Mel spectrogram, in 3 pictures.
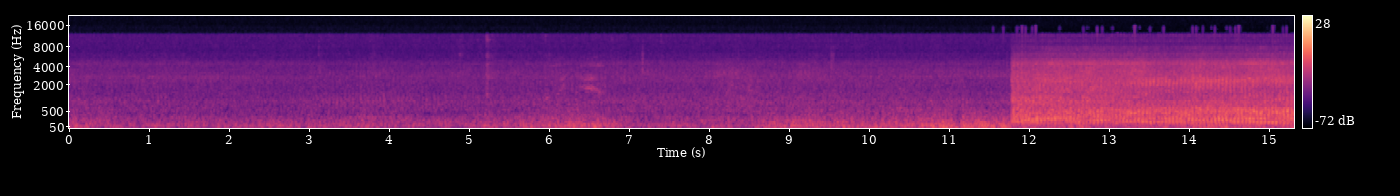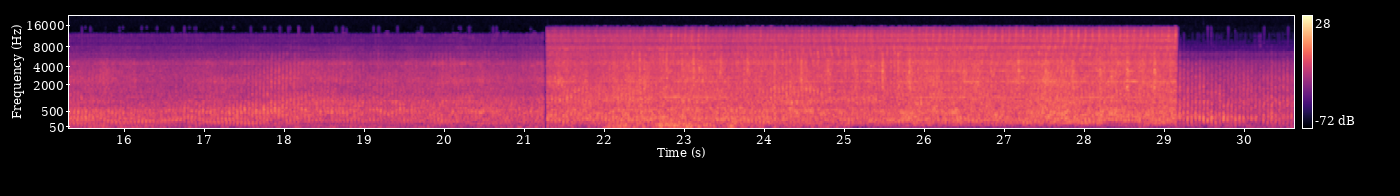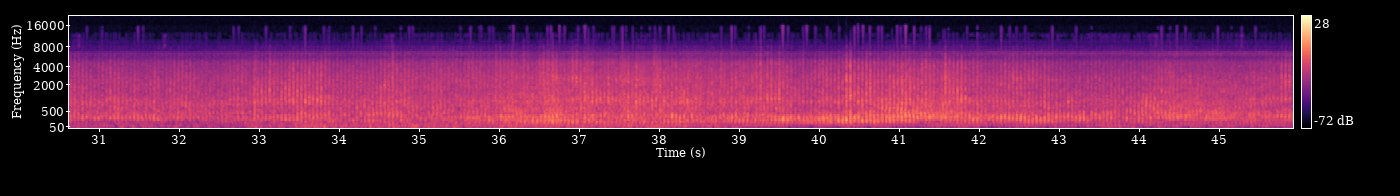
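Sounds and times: helicopter turbines and rotor running: 0.1s - 45.9s
tiltrotor rotors hovering: 21.3s - 29.2s.

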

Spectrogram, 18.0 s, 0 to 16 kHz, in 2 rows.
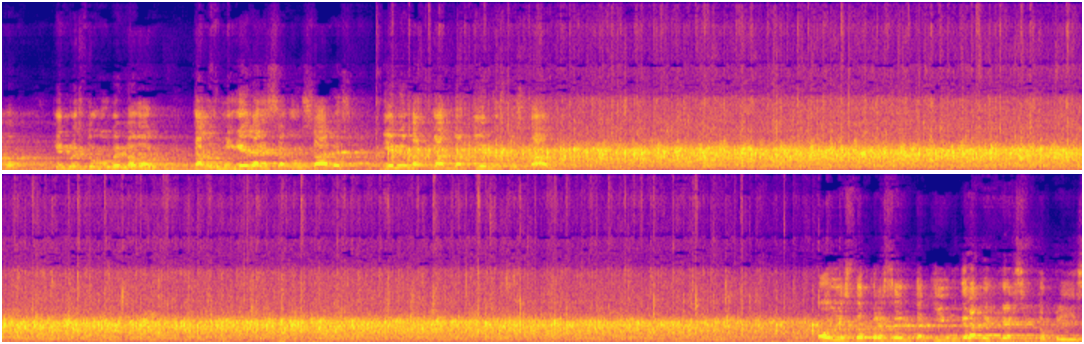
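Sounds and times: large crowd applauding: 3.1s - 16.5s.

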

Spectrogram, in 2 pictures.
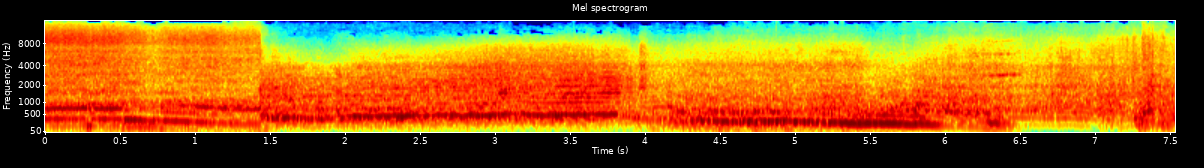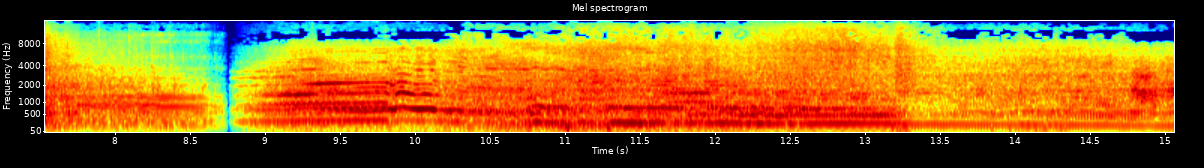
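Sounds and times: race car engines revving high: 0.0s - 7.2s, 8.0s - 15.0s
race car passing by: 8.8s - 15.0s.

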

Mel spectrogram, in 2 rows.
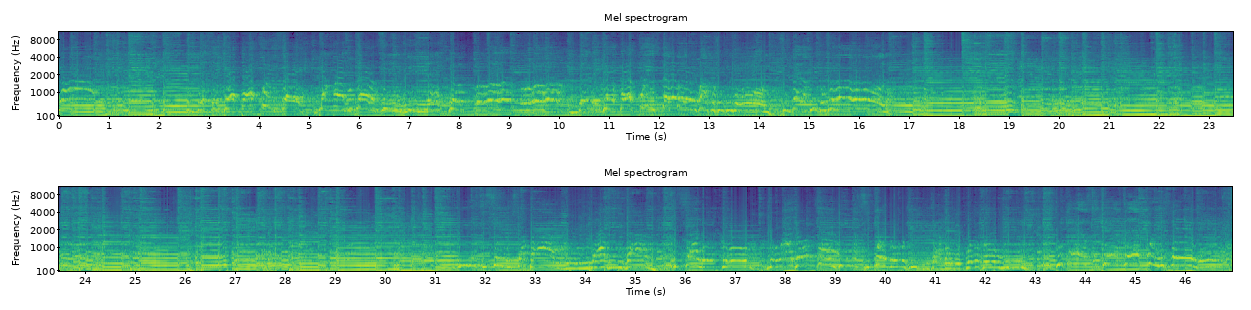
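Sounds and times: man singing: 0.0s - 17.4s, 31.0s - 46.9s
strummed acoustic guitar: 0.0s - 46.9s.

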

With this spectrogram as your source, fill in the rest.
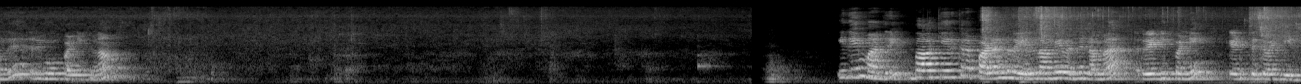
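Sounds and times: slices sizzling in hot oil: 0.0s - 7.6s, 9.8s - 13.0s.

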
